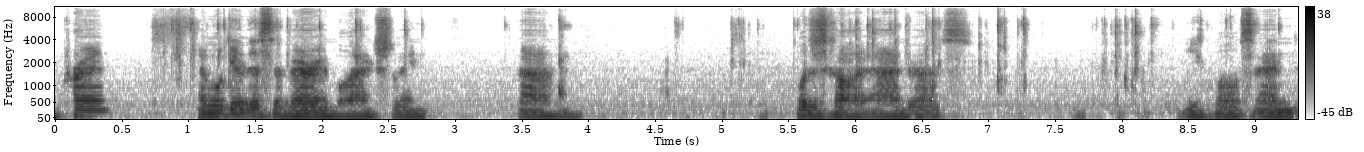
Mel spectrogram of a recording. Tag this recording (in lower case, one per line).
typing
